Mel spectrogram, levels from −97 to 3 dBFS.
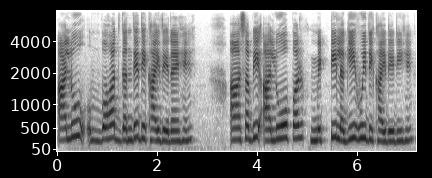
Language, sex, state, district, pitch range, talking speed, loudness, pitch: Hindi, female, Bihar, Madhepura, 230-275 Hz, 150 wpm, -15 LUFS, 245 Hz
